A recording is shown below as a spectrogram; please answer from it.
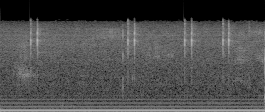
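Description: Sparse mouse clicks, single and in quick pairs, tapping out points of a polygon lasso selection around a logo image in the Pixlr editor, faint and close over a steady electrical hum.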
